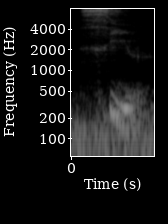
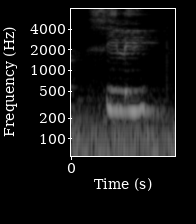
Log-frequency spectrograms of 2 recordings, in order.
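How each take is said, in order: First: The name ends with a plain l sound. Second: The name ends with an ee sound. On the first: The speaker calls it right. "I usually say stop, singular, seal" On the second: The speaker calls it wrong. "Trinidadians usually see S E A L E and pronounce it either Sealy"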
